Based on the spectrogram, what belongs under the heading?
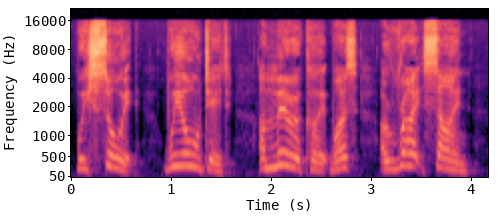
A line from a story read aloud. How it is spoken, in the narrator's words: Bessie exclaims with the passion of the converted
